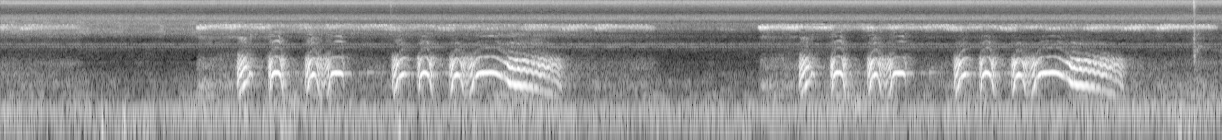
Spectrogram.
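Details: A female Barred Owl gives rhythmic 'who cooks for you' hoot series, each ending in the long, wavering, falling vibrato that marks females (males cut off sharply), over a steady high hiss.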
